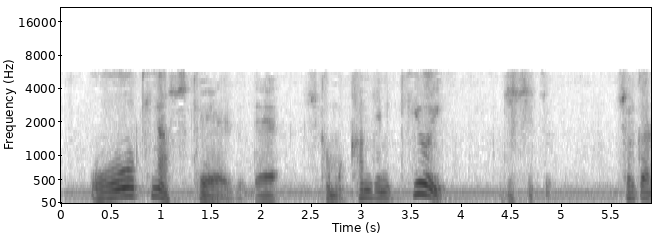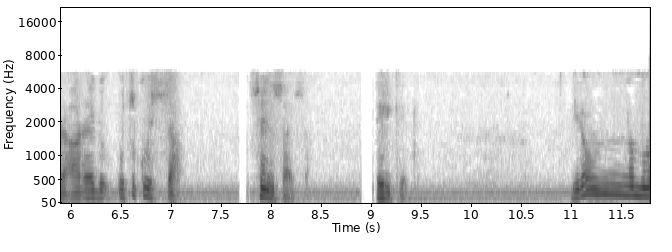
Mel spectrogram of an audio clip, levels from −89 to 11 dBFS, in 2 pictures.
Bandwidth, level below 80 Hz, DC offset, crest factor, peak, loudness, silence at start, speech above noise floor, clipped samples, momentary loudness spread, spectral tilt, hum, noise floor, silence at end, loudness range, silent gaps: 5.8 kHz; -54 dBFS; under 0.1%; 18 dB; -8 dBFS; -26 LUFS; 0.05 s; 23 dB; under 0.1%; 26 LU; -11.5 dB/octave; 60 Hz at -50 dBFS; -48 dBFS; 0 s; 5 LU; none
